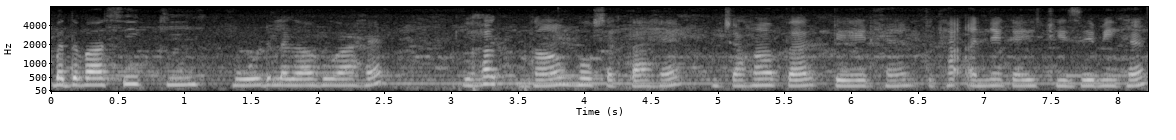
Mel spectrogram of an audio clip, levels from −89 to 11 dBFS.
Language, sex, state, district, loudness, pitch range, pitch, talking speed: Hindi, female, Rajasthan, Bikaner, -19 LUFS, 200-230 Hz, 215 Hz, 155 wpm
